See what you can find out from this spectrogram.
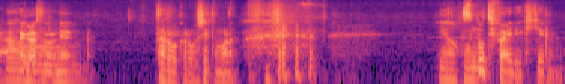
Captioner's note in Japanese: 笑い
